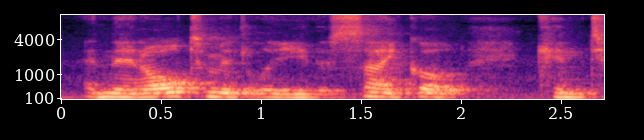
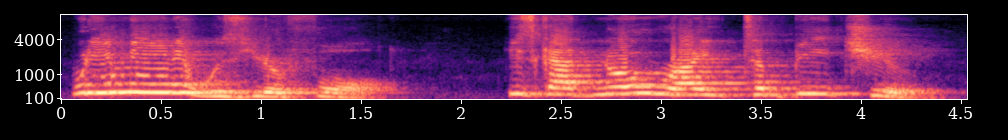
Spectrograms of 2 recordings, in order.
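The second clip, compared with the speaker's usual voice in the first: higher, louder and fast, indignant friend; outraged friend; 8 semitones higher, 4 dB louder than usual. Retold or imitated. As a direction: friend refusing the donkey's excuse. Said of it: "So here's what I'm imagining".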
